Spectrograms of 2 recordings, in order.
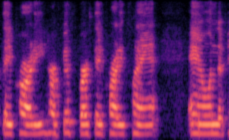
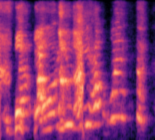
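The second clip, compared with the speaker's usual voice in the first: louder, higher incredulous question; surprised reply; 10 semitones higher, 9 dB louder than usual. Retold or imitated. Caregiver answering the client's small request, surprised. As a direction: sound amazed it's so little. Her own quoted reply.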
